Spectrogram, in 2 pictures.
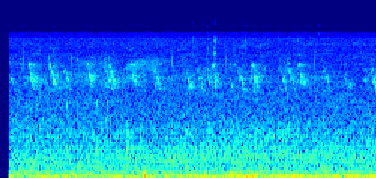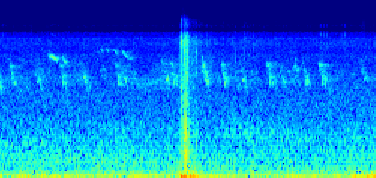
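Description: Small birds chirping over and over with short, high chirps, over a steady low rumble. A single sharp knock, the loudest sound, comes about seven and a half seconds in.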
